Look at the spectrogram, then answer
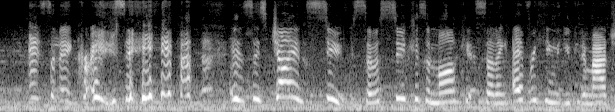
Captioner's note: laughing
